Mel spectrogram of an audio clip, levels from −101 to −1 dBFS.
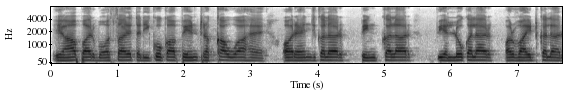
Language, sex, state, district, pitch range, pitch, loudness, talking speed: Hindi, male, Uttar Pradesh, Lalitpur, 155-165 Hz, 160 Hz, -15 LUFS, 155 wpm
